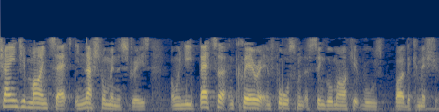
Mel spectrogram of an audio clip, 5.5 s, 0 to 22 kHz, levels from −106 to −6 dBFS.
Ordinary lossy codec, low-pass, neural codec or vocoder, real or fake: none; 5.4 kHz; none; real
